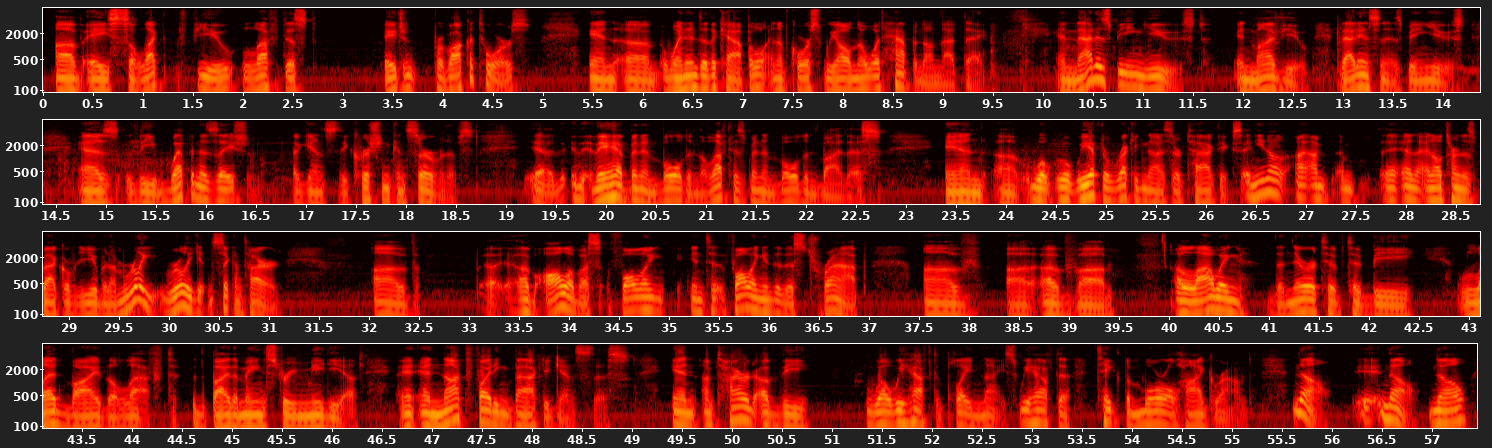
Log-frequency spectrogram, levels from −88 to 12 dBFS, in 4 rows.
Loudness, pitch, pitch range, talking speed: -36 LUFS, 90 Hz, 85-105 Hz, 155 wpm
